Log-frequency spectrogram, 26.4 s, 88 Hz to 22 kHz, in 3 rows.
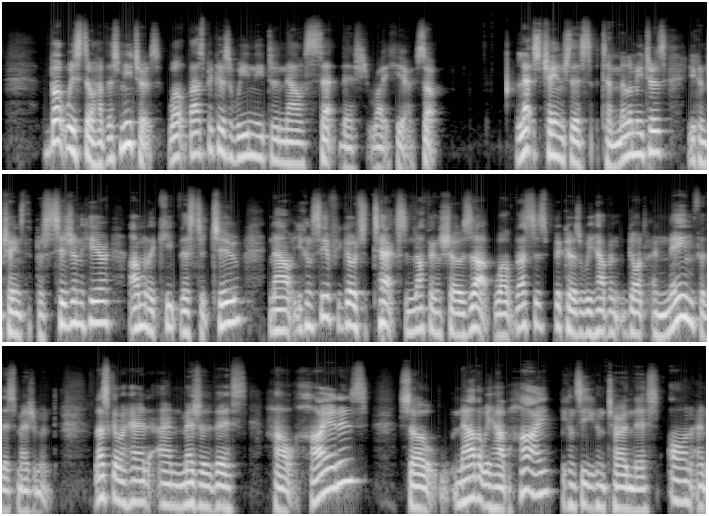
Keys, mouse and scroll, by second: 0.8-1.9 scroll up 1, 1.9-3.9 scroll down 1, 6.0-9.5 scroll down 1, 9.5 click, 10.8 2, 11.2 Return, 12.8 click, 13.8 double click, 15.1 click, 20.6 click, 20.9-21.3 typing, 23.5 click, 25.4 click.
